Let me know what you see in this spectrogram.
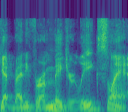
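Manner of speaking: lively, energetic ballpark sports promo announcer voice. Voice actor demonstrating a promo read, energetic Major League Baseball promo. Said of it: "it has a little bit of energy to it".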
